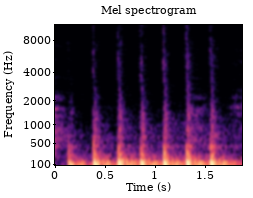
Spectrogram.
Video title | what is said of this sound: VW T6.1 new speakers and subwoofer installation - DIY - ARS24 | It's all very quiet, so it sounds really very quiet now. There's no rattling or booming.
